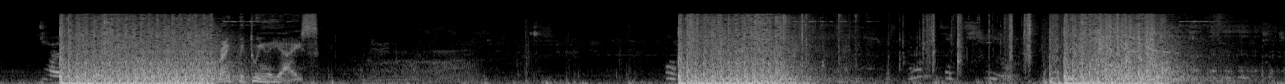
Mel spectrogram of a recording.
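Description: Gunfire rattles in loud rapid bursts.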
